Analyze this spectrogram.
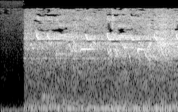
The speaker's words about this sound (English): this week we have Alan's namesake as our featured feathered friend. Right, the Alan's hummingbird.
